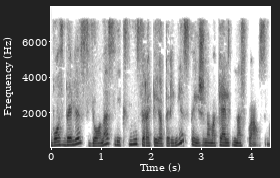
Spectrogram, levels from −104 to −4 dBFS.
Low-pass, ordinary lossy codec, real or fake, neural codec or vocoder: 7.2 kHz; MP3, 48 kbps; real; none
